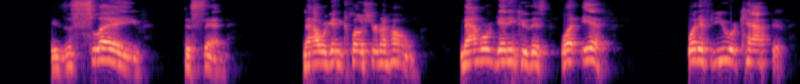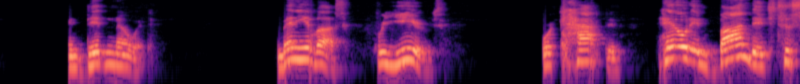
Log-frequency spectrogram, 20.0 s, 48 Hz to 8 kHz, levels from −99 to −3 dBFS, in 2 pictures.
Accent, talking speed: American, 115 wpm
